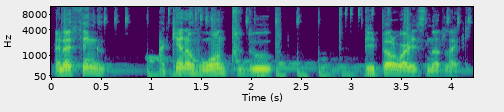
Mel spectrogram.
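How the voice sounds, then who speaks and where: A man's voice: mid-range voice, fairly even intonation, moderate pace, a little mellow, soft background music. A man in his thirties with a French accent, chatting eagerly as a podcast guest, often laughing and restarting his sentences. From France. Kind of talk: casual interview chat.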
